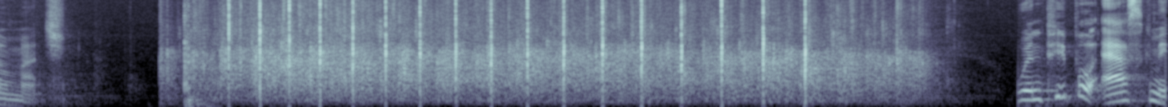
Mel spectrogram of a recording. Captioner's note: applause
